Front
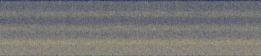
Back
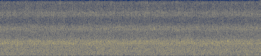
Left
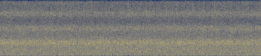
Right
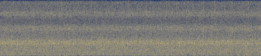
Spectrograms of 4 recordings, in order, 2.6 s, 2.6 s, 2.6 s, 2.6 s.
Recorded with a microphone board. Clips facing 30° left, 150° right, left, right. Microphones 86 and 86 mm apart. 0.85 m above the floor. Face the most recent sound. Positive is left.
No sound to turn to.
